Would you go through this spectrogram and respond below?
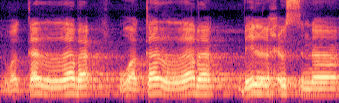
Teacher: کاف کی آواز باریک ہوگی، الذال کی آواز بھی باریک ہوگی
